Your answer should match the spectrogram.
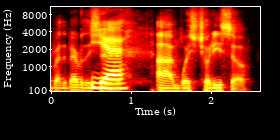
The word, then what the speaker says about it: chorizo: Chorizo.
